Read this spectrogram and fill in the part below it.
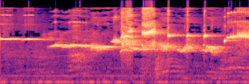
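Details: Brief daytime song of a captive orange-headed thrush (raja teler): a thin held whistle, then a sweeping slurred phrase and quick high notes, over a faint constant hum.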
